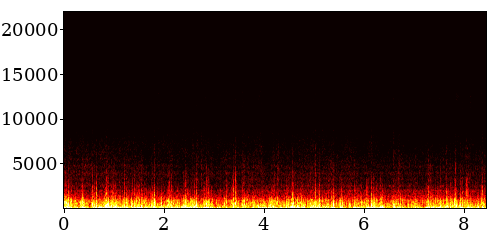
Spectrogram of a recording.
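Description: Passenger train running: a steady, loud rumble with rattling, and wind buffeting the microphone.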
